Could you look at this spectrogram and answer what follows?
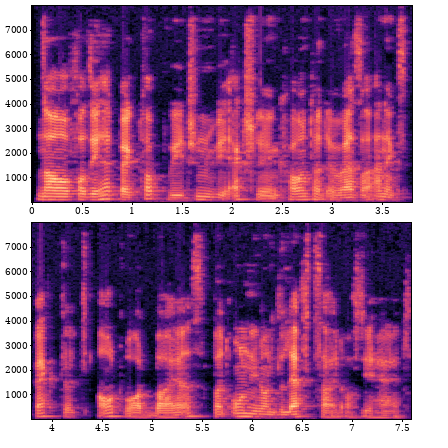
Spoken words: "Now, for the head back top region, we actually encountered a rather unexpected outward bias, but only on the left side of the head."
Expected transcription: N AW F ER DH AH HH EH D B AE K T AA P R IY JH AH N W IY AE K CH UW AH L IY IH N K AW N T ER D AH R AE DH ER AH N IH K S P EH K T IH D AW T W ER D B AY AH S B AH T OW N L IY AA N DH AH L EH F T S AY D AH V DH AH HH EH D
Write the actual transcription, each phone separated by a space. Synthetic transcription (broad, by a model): N AW F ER DH AH HH EH D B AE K T AA P R IY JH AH N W IY AE K CH UW AH L IY IH N K AW N T ER D AH R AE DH ER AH N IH K S P EH K T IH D AW T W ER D B AY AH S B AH T OW N L IY AA N DH AH L EH F T S AY D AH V DH AH HH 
